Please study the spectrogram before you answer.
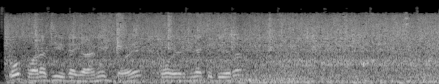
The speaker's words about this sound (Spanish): Parecía que nos habíamos olvidado de las lluvias, pero no, incluso granizo se ha podido ver esta tarde en algunas zonas de España, como en Madrid, Galicia y Bilbao.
